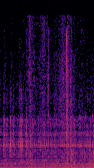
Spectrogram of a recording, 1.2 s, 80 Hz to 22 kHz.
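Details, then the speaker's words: 2002 Lloytron F029 9-inch desk fan on low speed with oscillation on: steady low buzzing drone with a rough, strained edge that builds; the motor sounds raw and labouring. Owner suspects damage from damp storage; cause unconfirmed. "And oh dear, that sounds raw and horrible."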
